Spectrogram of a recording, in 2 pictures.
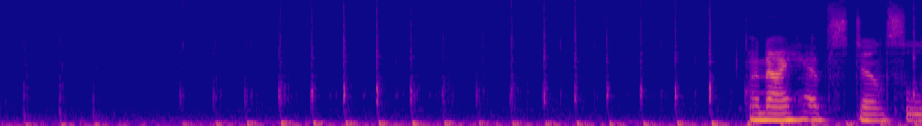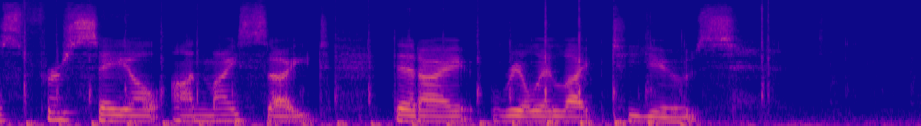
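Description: A foam dauber taps quickly and rhythmically on paper.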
